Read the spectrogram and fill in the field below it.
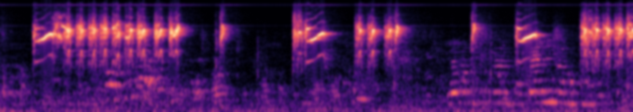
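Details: Master recording of a sunbird for training birds: long high buzzy trills broken by bright upslurred notes and brief silences, with faint lower chatter underneath.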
